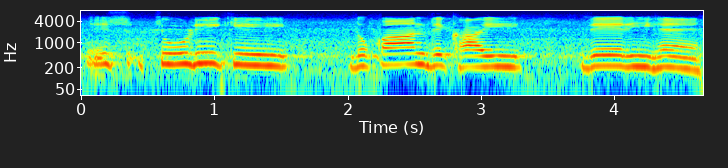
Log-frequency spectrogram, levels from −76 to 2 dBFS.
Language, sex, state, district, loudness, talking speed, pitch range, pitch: Hindi, female, Haryana, Charkhi Dadri, -14 LUFS, 105 wpm, 210-245 Hz, 225 Hz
